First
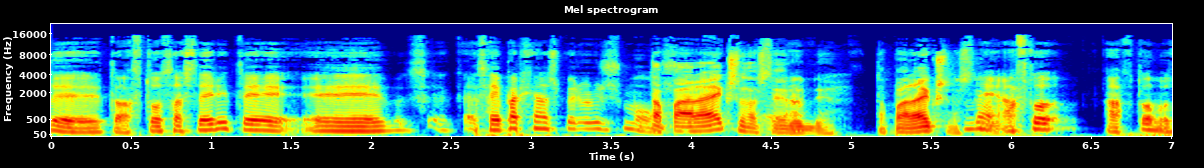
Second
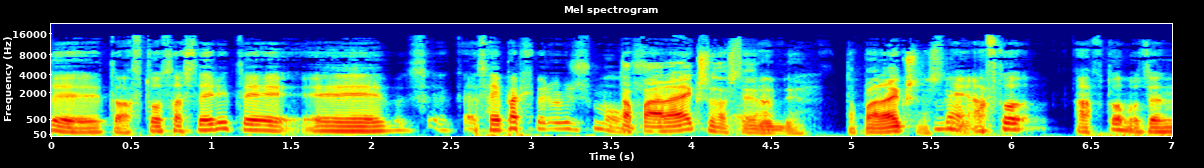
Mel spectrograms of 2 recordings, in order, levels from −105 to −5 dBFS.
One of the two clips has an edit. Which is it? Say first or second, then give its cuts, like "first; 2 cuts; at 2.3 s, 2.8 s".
second; 1 cut; at 3.0 s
